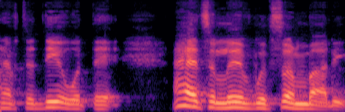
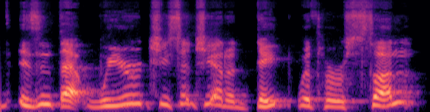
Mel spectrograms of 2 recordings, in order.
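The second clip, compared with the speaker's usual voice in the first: judgy internet commenters; 5 semitones higher than usual. Retold or imitated. Mocking people online who find a son date weird. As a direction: play the nosy commenter clutching pearls. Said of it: "they're like".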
